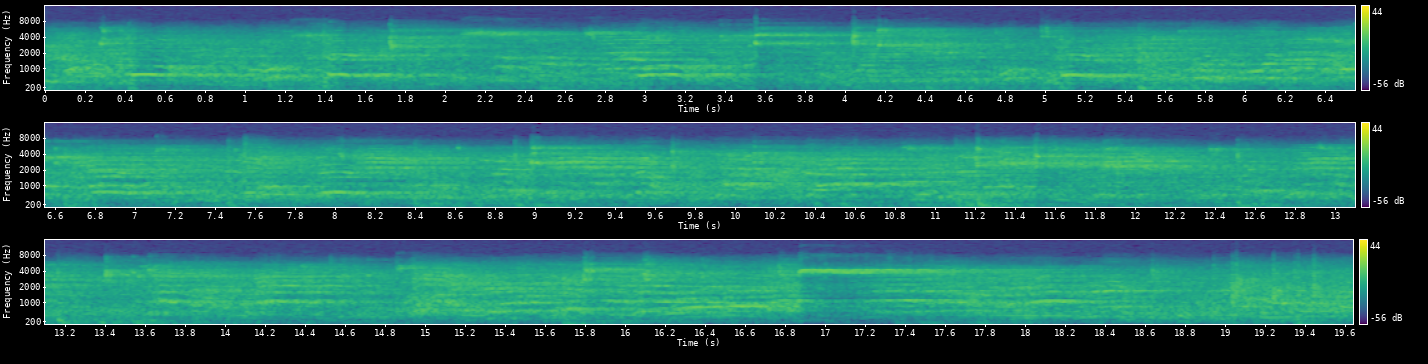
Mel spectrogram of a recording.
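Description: A basketball bouncing on a hardwood gym floor during play, among voices of players and spectators that echo through a large gym.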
